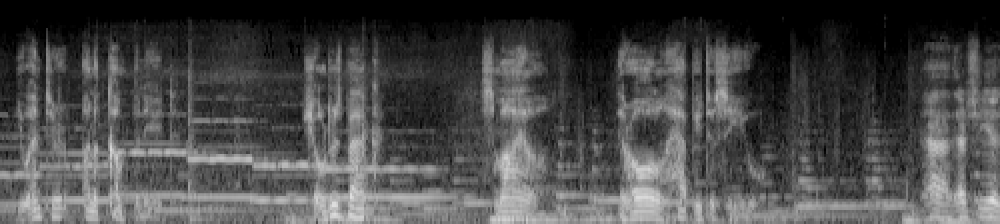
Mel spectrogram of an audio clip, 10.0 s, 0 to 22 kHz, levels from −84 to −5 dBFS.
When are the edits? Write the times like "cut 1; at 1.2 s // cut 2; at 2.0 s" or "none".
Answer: cut 1; at 2.3 s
